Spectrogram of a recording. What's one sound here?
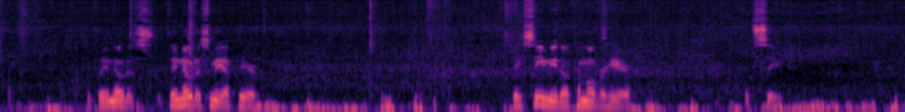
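A small waterfall splashes steadily into a pond.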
